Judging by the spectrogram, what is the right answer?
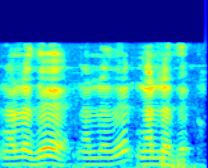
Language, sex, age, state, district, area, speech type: Tamil, male, 45-60, Tamil Nadu, Kallakurichi, rural, spontaneous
